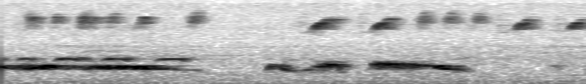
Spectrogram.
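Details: Spotted dove in the thổ pha voice style giving soft, drawn-out coos followed by a couple of shorter, quieter notes and a brief click at the end.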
